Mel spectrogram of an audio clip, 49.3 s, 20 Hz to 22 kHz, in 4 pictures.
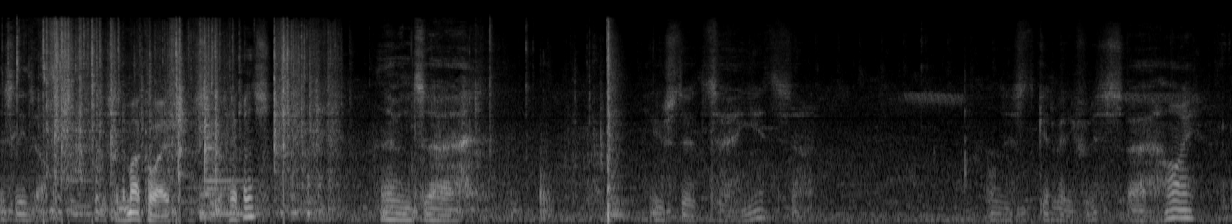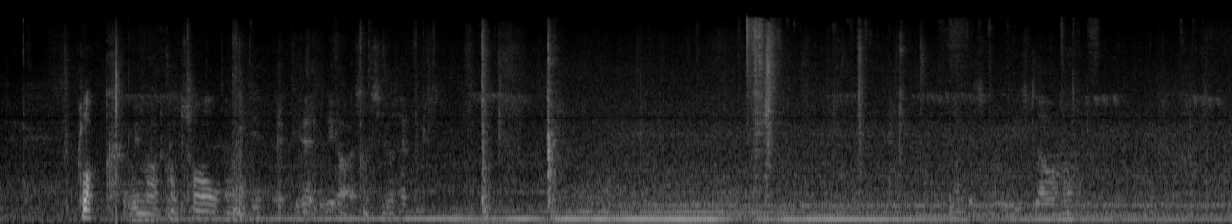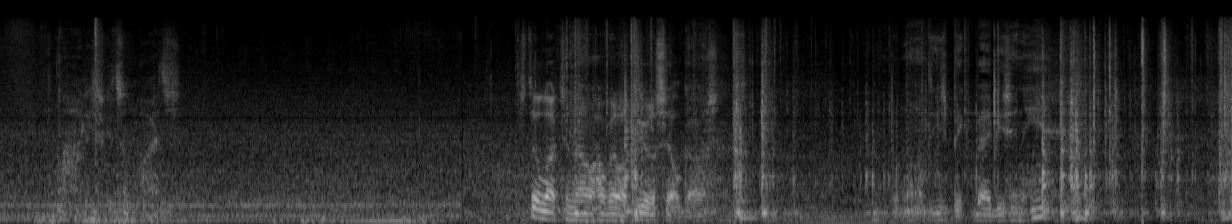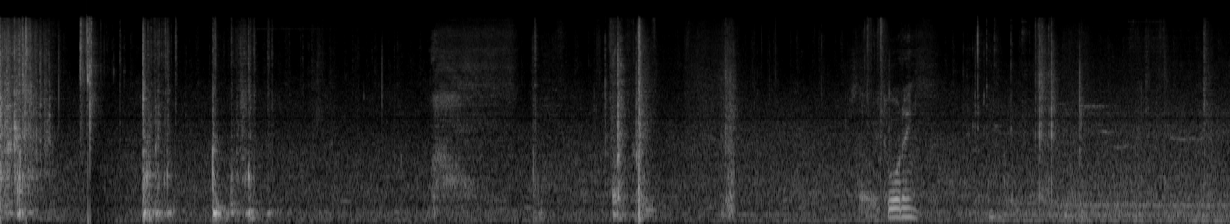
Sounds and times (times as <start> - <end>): Speech: 3.8 - 4.8, 6.5 - 8.2, 9.8 - 12.0, 13.1 - 16.5, 21.8 - 23.2, 25.2 - 26.5, 29.8 - 31.9, 33.6 - 35.2, 45.4 - 46.3.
